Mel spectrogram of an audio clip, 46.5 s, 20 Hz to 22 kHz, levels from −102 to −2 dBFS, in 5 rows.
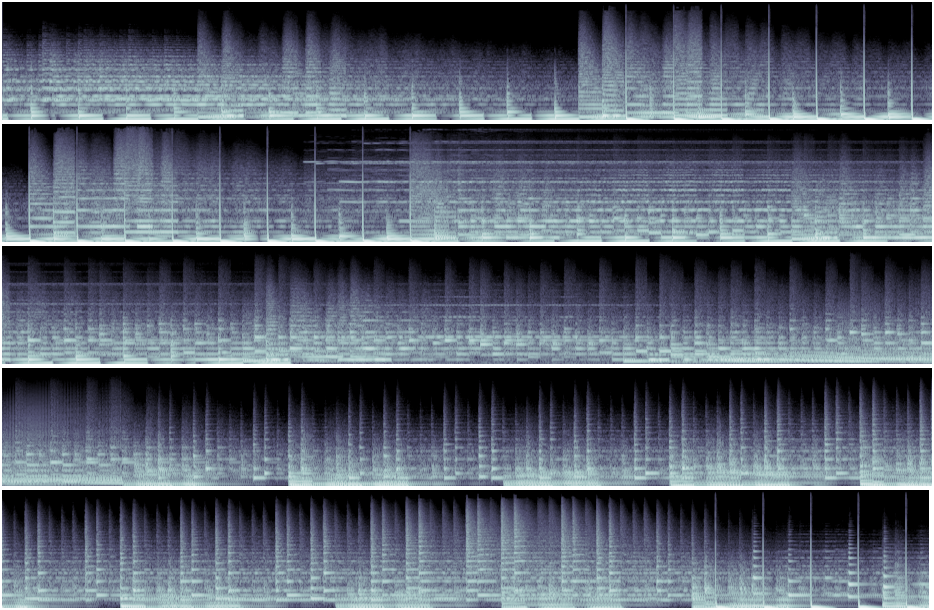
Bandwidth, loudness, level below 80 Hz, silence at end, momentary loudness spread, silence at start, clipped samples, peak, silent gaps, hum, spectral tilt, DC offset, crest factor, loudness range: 12 kHz; -22 LUFS; -24 dBFS; 0 s; 7 LU; 0 s; under 0.1%; -6 dBFS; none; none; -7 dB/octave; under 0.1%; 14 dB; 4 LU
